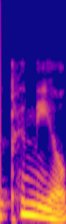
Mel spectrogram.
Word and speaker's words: pineal: Again, pronounced the pineal gland.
